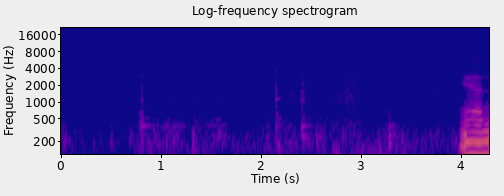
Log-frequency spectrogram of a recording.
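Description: Faint, scattered light clicks and handling rustle from a multimeter and its test leads being moved against breaker terminals, over quiet room tone with a low rumble near the end.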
